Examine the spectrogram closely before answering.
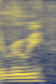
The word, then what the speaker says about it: Rui: Is it Rui? Yeah, Rui No, now he won't be the wizard guy. or like Rui.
